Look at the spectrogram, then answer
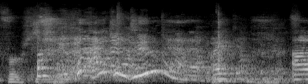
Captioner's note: all laughing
